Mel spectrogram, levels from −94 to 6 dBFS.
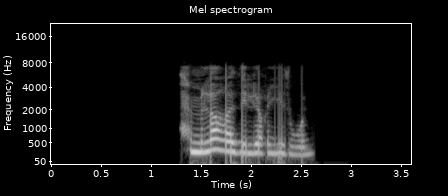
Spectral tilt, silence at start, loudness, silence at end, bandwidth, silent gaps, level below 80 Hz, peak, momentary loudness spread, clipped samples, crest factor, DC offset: -6 dB/octave; 1.3 s; -20 LUFS; 1 s; 7.6 kHz; none; -58 dBFS; -6 dBFS; 18 LU; under 0.1%; 18 dB; under 0.1%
